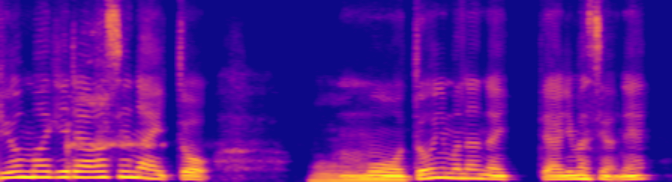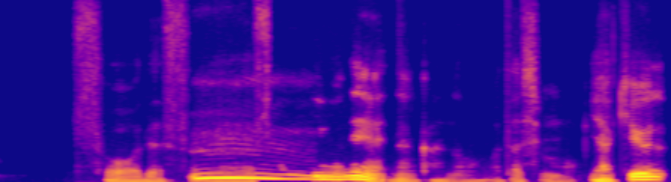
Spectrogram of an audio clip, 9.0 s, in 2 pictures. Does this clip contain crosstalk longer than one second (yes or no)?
no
